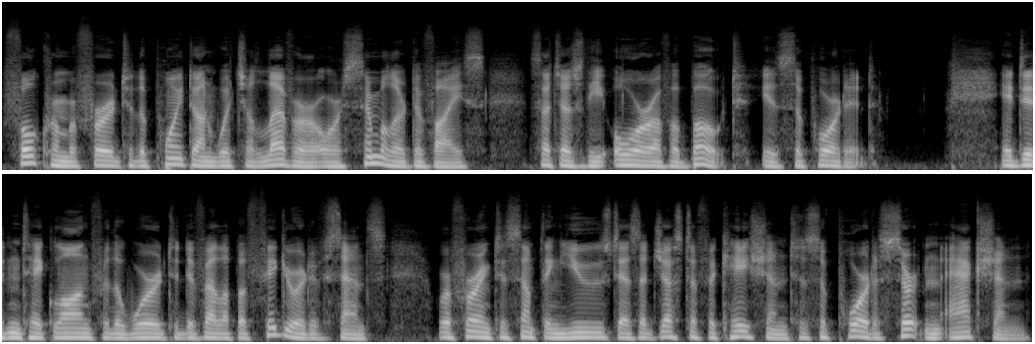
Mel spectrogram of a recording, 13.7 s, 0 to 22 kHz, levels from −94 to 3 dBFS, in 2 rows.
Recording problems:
muffled; slightly; fading above 3 kHz

